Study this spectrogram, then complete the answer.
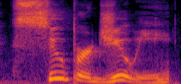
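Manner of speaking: ordinary delivery, nothing marked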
